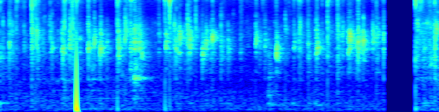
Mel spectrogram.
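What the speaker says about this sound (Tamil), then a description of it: "இந்த எண்ணெய் சூடானதும் இதில் கடுகு கொஞ்சம் போட்டுக்கலாம் கொஞ்சம் உளுந்து ஜீரகம் கொஞ்சம் சேர்த்துக்கலாம்" Mustard seeds, urad dal and cumin sizzle in hot oil for a kothavarangai curry, with a crackling, uneven fizz broken by sharp pops and one loud snap near the start.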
